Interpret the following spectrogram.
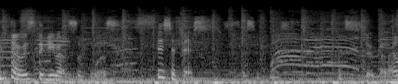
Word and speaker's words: Sisyphus: I called him Syphilis, like the disease. And I said that full confidence. Girl, it's not even, there's no L.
